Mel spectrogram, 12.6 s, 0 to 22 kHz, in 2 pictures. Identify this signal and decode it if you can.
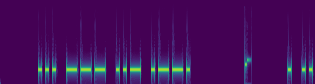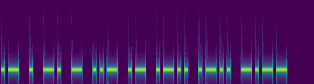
Morse code, heard as a keyed tone, about 17 wpm, 700 Hz. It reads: SOUP EVENTUALLY
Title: Sentences from Top 1000 Words - Review Part 6 - New Word Drill - 17wpm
